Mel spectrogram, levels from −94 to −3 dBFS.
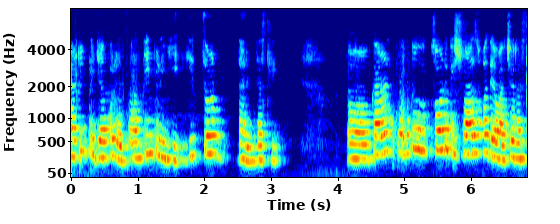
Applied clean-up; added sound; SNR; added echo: neural mask model DeepFilterNet 3.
